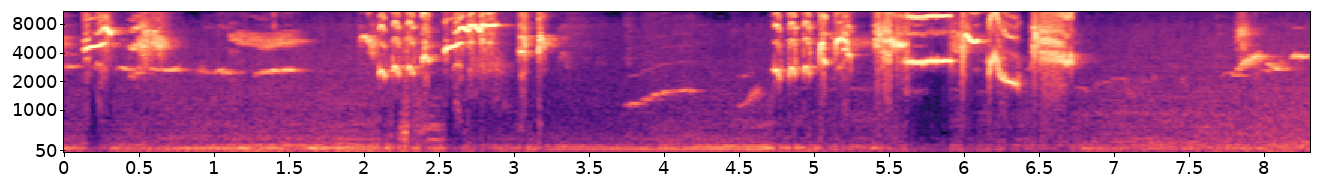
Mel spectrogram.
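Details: Orange-headed thrush singing, recorded as a lure for caged birds: scattered clear whistled slurs mixed with harsh, scratchy chattering bursts, some notes very high, over a constant low rumble.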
